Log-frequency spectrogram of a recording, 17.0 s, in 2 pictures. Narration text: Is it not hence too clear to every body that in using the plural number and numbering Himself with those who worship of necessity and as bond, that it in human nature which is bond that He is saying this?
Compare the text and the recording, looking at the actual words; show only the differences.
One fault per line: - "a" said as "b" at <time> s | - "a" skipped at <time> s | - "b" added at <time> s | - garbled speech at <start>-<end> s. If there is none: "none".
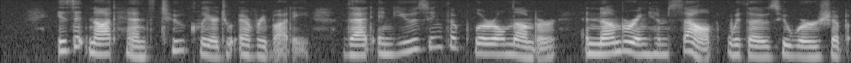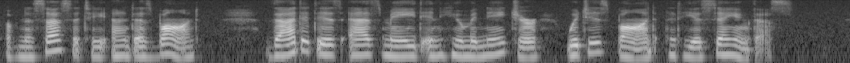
- "is as made" added at 11.7 s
